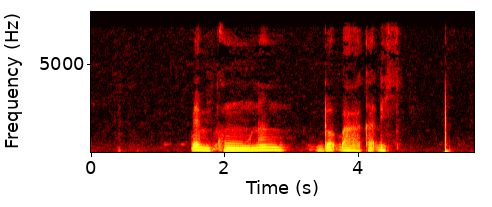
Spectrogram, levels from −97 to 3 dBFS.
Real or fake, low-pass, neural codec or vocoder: real; 7.2 kHz; none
